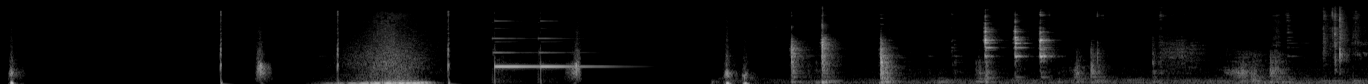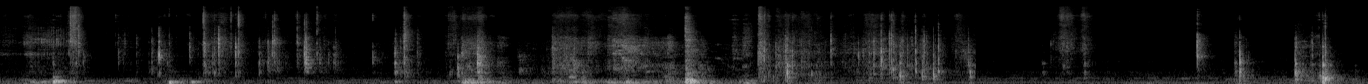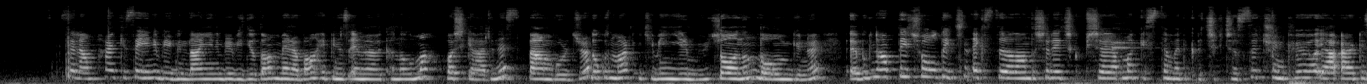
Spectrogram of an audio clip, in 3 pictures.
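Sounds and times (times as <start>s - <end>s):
notification bell chime: 5.0s - 6.5s
foil bag crinkling: 13.3s - 18.0s, 21.2s - 23.4s.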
